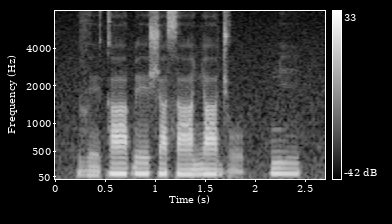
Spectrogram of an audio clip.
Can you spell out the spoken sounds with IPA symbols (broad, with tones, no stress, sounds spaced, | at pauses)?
v eː˨ k aː˦ ɓ eː˦ ʃ a˦ s aː˦ ɲ aː˦ d͡ʒ o˨ | ɲ i˦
